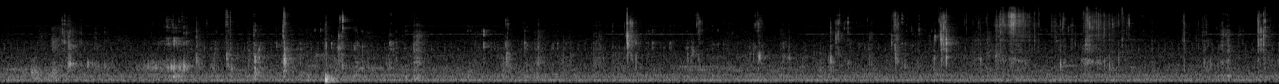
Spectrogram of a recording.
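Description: Close-up chewing and crunching of a rice cracker topped with spicy pork floss: irregular crisp crunches and bites throughout, with one louder knock about three seconds in, over a steady low hum.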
